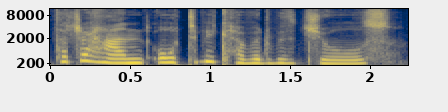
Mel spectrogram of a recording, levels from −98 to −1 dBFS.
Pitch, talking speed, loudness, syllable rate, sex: 240 Hz, 240 wpm, -15 LUFS, 5.9 syllables/s, female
